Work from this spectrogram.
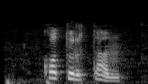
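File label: "котыртан", Komi, female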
